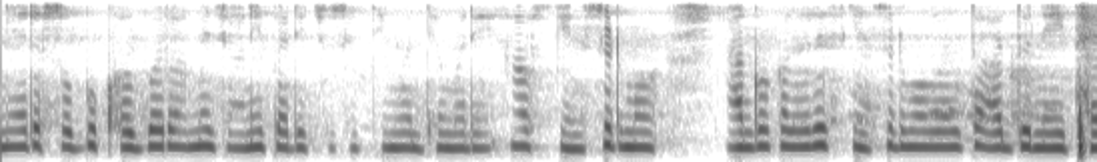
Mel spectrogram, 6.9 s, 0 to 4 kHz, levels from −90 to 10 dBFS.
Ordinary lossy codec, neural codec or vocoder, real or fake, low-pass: none; none; real; 3.6 kHz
